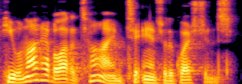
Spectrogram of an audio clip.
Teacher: The word is not stressed. We pronounce it in a relaxed way. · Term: t sound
